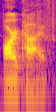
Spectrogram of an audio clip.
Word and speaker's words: archive: lot of data so that's an archive r chive perfect in a sentence so uh yeah so we're gonna go look in the archives uh to find the information um and again it's spelt ch but we say it k that's a good question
